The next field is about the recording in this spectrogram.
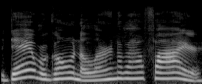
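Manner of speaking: put-on Southern accent. Retelling a scene where Happy speaks to kids, Happy in a southern accent. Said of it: "I just do a southern accent".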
